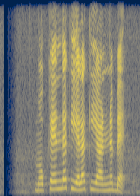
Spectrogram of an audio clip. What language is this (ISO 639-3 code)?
sin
